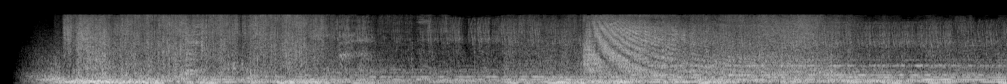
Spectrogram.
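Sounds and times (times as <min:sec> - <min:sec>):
lightning boom: 0:05.8 - 0:08.6.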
